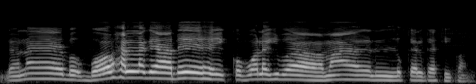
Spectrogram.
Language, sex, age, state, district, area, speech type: Assamese, female, 60+, Assam, Golaghat, rural, spontaneous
